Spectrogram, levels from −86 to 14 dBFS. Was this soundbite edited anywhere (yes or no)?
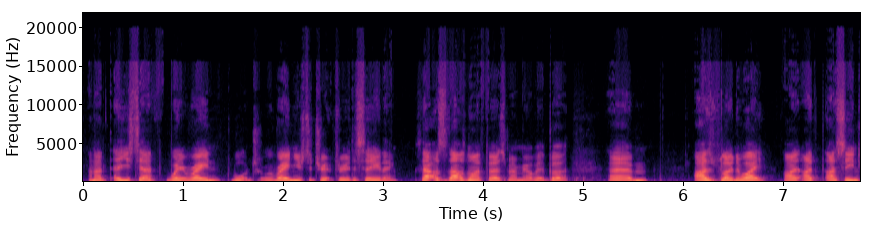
no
